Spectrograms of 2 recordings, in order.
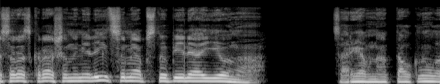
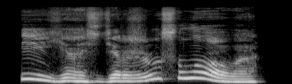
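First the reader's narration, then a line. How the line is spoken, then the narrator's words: Purring. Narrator (Russian): промурлыкала верховная жрица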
